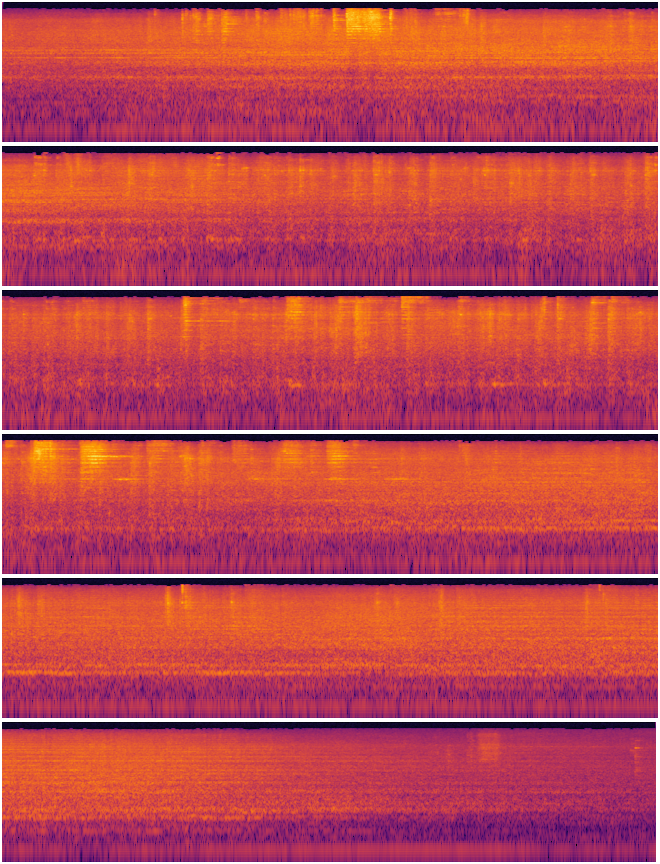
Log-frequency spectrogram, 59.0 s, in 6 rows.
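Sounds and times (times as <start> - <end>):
train wheels clicking over track: 2.0 - 49.0.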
